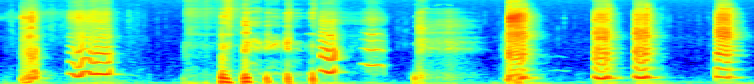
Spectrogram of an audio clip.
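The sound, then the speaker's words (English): A novelty fart whistle blown in a series of short, wobbly toots and squeaks, some bending in pitch, fairly loud, with brief pauses between bursts. “a fart whistle. That was what I was hearing yesterday.”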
